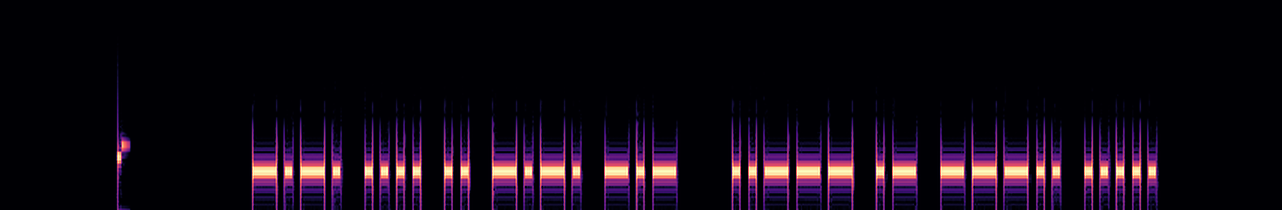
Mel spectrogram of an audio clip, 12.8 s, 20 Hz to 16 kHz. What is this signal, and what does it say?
Morse code, heard as a keyed tone, about 15 wpm, 700 Hz. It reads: CHICK 2A85
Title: CWT Exchange 15wpm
